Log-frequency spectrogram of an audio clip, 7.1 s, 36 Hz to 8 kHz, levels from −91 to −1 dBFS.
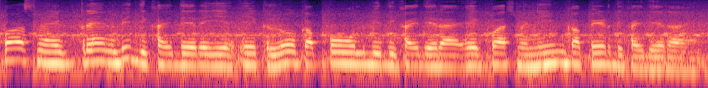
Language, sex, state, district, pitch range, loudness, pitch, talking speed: Hindi, male, Rajasthan, Bikaner, 145-165 Hz, -13 LUFS, 150 Hz, 235 wpm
